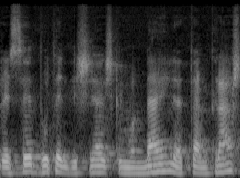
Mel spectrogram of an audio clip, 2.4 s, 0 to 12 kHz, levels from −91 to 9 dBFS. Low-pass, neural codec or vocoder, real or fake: 10.8 kHz; codec, 44.1 kHz, 2.6 kbps, SNAC; fake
